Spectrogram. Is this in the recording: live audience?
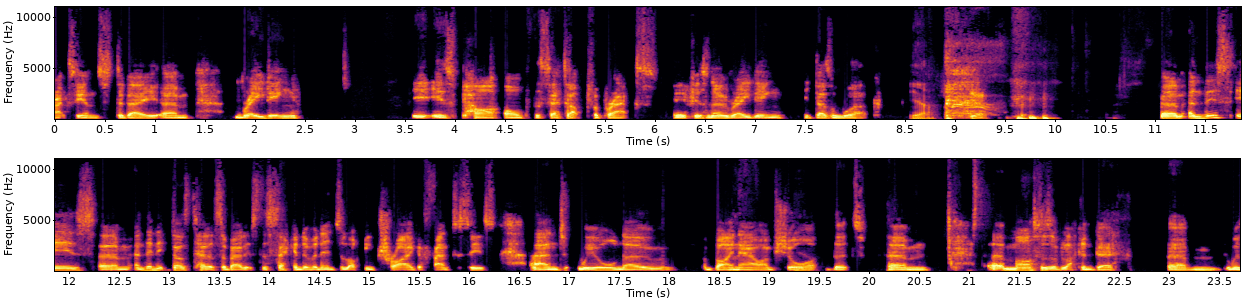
no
